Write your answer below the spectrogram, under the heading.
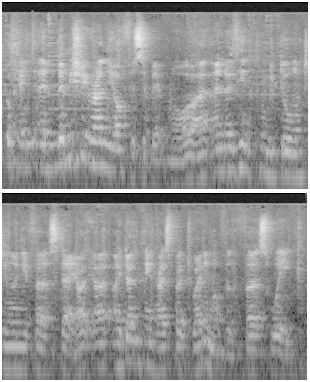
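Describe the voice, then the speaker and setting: Woman, flustered, stammering restarts, lively pitch, distant mic. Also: racing, music in the background. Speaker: comedy podcast performer. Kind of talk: scripted comedy sketch acting. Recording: roomy echo, distant mic, faint ambience.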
